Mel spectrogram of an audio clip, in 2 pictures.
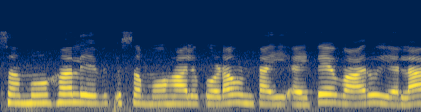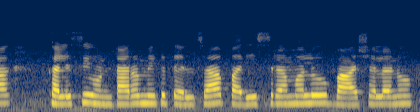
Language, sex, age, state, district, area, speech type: Telugu, female, 30-45, Andhra Pradesh, Kakinada, urban, spontaneous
